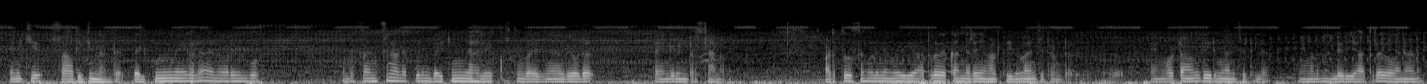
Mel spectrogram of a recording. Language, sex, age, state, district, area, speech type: Malayalam, male, 30-45, Kerala, Idukki, rural, spontaneous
